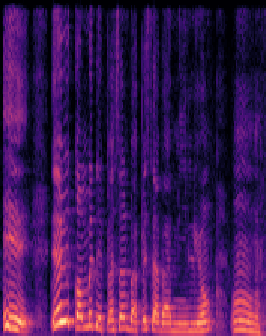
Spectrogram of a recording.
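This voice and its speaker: A woman's voice: a little high, animated, moderate pace, dark tone, dull audio. A woman hosting a casual live stream, exclamatory and chatty, greeting viewers by name and tagging her lines with "hein?". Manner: code-switches, many "hein?" tags.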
